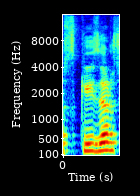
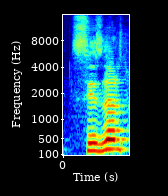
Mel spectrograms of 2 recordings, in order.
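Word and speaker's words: scissors: शुरू में कई बच्चे क्लास में मुझे कहते थे सर कैंची मतलब स्कीजर्स होगा ना, मैं कहा नहीं बेटा, इसे सीजर्स बोला जाता है, सीजर्स।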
